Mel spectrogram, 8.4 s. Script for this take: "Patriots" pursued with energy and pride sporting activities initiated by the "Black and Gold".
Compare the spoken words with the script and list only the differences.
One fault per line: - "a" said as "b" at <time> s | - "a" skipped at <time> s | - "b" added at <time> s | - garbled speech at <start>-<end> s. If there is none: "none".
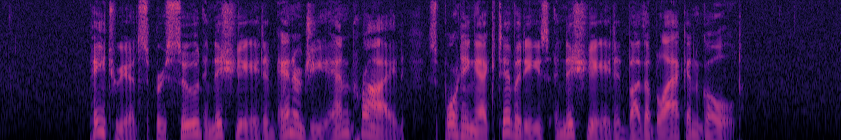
- "with" said as "initiated" at 2.0 s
